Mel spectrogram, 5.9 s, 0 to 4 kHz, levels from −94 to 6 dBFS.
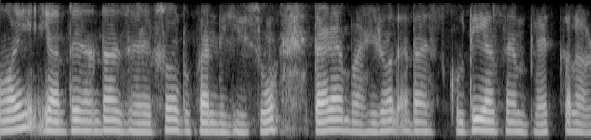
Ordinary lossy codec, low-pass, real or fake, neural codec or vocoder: none; 3.6 kHz; fake; vocoder, 22.05 kHz, 80 mel bands, HiFi-GAN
